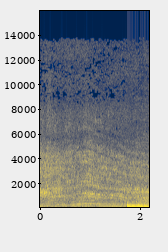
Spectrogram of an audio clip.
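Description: Hip-hop instrumental break: the bass and drums drop out, leaving a noisy swelling transition effect with faint gliding pitches. The deep bass and drums come back in hard near the end.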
